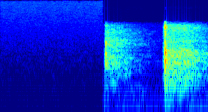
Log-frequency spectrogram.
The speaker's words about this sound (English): Yes, snaps and claps. Claps and snaps.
